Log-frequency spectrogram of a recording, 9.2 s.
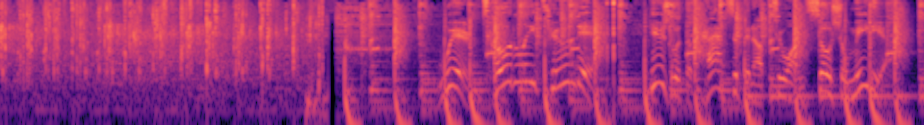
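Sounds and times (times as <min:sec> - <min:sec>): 
round of applause: 0:00.0 - 0:03.4
speech: 0:04.4 - 0:09.1.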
